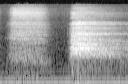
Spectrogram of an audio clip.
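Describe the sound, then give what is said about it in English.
A slow, deep breath taken alone and quietly: a soft airy inhale, a brief pause, then a longer, slightly stronger exhale that gradually fades. “Right now, I want to invite you to just take a deep breath in and out with me.”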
